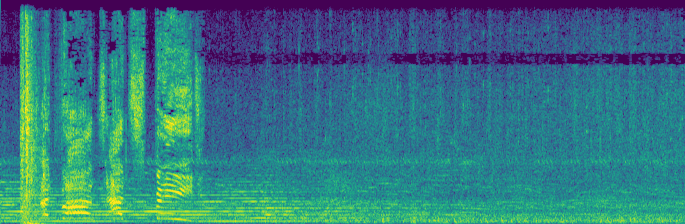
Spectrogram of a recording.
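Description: A crowd of soldiers roars in a distant battle.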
